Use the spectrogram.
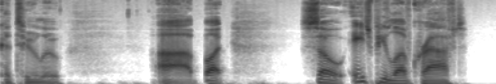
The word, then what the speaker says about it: Cthulhu: HP Lovecraft and very Cthulhu based or Culu, however you want to pronounce it. Um, when I say it in the song, I pronounce it Culu.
